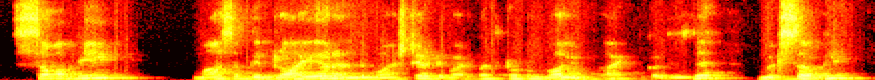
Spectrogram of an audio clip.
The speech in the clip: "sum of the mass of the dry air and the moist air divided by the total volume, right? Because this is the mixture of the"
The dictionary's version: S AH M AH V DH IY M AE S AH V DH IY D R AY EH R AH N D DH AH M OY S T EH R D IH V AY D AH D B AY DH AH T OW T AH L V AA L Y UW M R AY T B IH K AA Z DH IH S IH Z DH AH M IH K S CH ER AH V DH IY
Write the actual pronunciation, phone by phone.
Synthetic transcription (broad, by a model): S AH M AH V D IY M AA S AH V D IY D R AY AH R AH N D M OY S T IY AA D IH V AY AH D B AY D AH T OW T AH L V AA L Y UW M R AY T B IH K AA Z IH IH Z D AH M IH K S ER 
